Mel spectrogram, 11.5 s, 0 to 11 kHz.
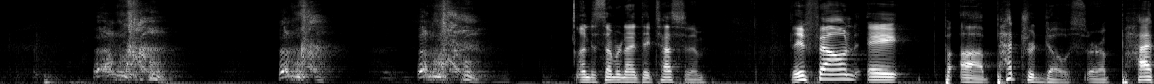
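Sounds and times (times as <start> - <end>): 
person sneezing: 0.9 - 1.9, 2.8 - 5.1
speech: 1.1 - 1.8, 4.3 - 4.9, 5.8 - 7.2, 7.9 - 11.5.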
